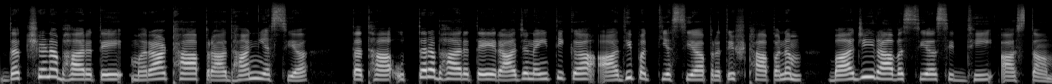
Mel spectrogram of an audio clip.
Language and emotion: Sanskrit, neutral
